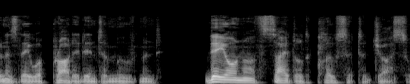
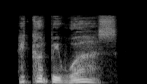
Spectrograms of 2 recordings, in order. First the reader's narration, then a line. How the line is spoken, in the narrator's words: he whispered to the prince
